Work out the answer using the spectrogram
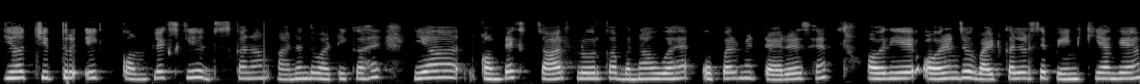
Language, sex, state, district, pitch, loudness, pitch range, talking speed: Hindi, female, Chhattisgarh, Rajnandgaon, 275 Hz, -18 LUFS, 260-300 Hz, 180 wpm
